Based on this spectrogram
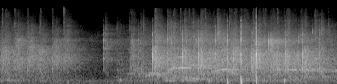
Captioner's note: applause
